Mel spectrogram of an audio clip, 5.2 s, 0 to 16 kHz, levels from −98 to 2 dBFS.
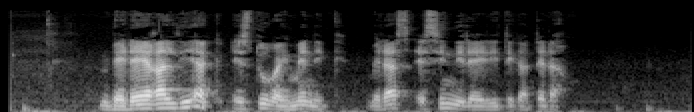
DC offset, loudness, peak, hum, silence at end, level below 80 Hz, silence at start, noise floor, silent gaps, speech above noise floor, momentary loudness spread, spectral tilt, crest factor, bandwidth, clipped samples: under 0.1%; -21 LUFS; 0 dBFS; none; 1 s; -58 dBFS; 0.25 s; -58 dBFS; none; 38 dB; 18 LU; -5.5 dB/octave; 22 dB; 11.5 kHz; under 0.1%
